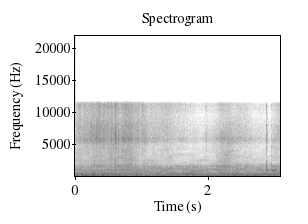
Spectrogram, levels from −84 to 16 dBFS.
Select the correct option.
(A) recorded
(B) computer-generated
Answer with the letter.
B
